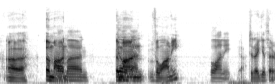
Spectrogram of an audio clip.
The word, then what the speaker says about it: Vellani: Vellani. Yeah. Did I get that right? I'm sorry if Yes. I No, you did.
